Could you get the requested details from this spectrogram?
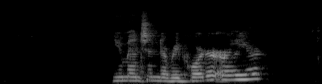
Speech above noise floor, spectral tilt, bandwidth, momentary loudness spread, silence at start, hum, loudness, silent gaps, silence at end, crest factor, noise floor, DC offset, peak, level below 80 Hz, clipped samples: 51 dB; -5 dB/octave; 13.5 kHz; 10 LU; 1.15 s; none; -33 LUFS; none; 0.6 s; 16 dB; -84 dBFS; under 0.1%; -20 dBFS; -78 dBFS; under 0.1%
